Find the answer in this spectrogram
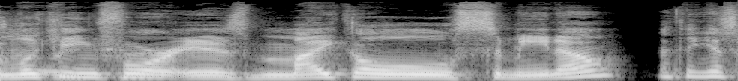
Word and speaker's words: Cimino: is Michael Cimino, I think is how you say his name.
